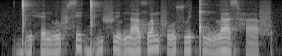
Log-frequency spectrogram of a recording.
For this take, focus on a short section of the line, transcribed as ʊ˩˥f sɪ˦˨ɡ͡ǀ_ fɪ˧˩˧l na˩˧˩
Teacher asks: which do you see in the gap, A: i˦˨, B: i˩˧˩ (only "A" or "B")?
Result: B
